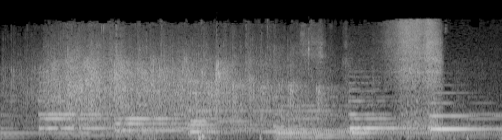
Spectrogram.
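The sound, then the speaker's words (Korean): Sustained audience applause welcoming a pastor at a church worship service, a dense crackle of many hands clapping that starts after a brief pause and swells toward the end, with steady held musical tones underneath. “따뜻한 박수로 맞아주시기 바랍니다.”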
